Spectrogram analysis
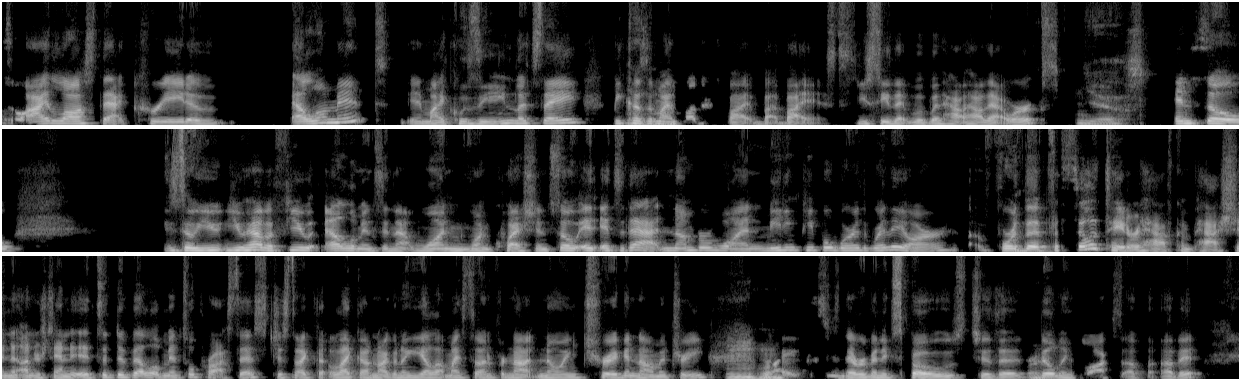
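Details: Adult woman who still stutters today, speaking in a podcast interview: stuttering.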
